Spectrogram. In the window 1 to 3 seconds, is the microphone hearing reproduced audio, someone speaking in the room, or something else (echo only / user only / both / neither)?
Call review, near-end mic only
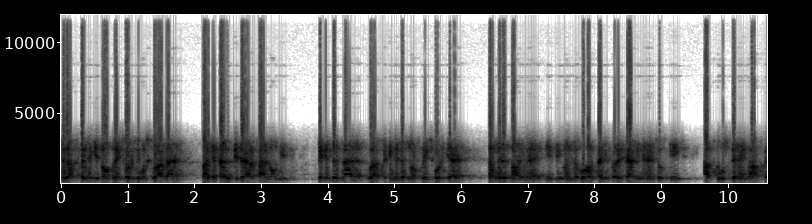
echo only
